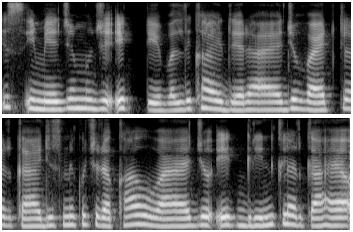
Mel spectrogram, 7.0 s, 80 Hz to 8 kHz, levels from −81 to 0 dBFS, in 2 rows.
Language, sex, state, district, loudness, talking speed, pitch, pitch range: Hindi, female, Chhattisgarh, Bastar, -15 LUFS, 230 wpm, 210 Hz, 195-230 Hz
